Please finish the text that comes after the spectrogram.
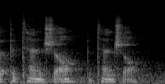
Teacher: we have stress on the middle syllable · T doesn't always say t when it's together with I at the end it can say the Sha sound · this T is part of the ti combination which makes the sh sound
